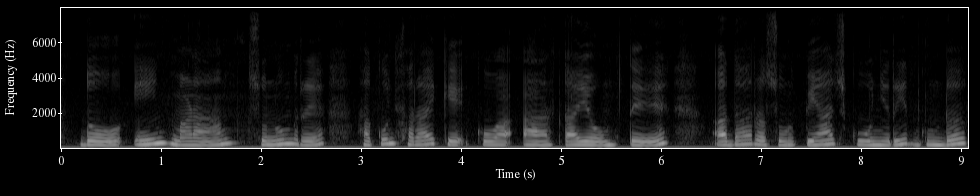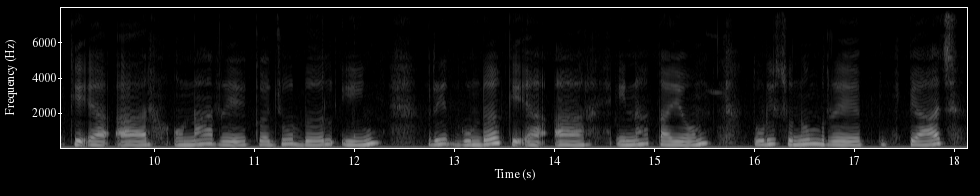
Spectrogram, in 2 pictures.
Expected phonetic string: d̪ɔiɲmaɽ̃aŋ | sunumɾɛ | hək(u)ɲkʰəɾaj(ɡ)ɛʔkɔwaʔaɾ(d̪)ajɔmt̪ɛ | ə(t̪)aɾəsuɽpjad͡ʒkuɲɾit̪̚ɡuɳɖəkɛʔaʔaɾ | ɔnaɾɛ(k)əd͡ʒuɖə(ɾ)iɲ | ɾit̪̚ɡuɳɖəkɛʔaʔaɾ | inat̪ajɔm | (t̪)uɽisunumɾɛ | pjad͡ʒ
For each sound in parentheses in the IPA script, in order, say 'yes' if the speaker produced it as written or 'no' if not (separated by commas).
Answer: yes, no, no, no, yes, no, yes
